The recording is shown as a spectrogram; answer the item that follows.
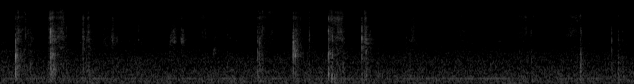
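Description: Tarot cards being shuffled and drawn, a string of crisp riffling flicks and snaps in irregular bursts, close and fairly quiet, with no voices.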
